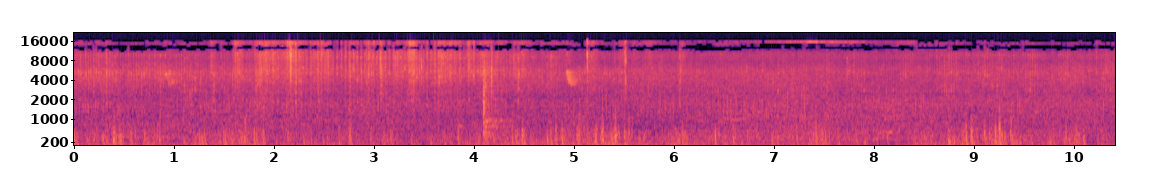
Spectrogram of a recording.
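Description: Wind buffets a microphone on a moving bicycle, rumbling in gusts.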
